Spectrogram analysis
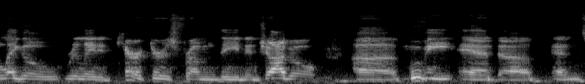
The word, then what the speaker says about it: Ninjago: Ninjago actually is the pronunciation.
